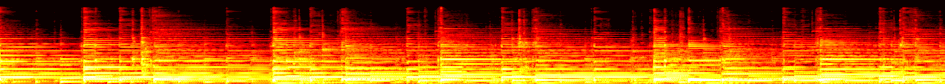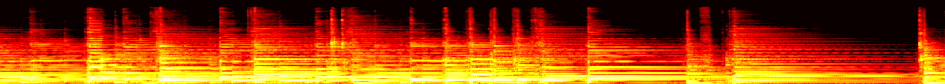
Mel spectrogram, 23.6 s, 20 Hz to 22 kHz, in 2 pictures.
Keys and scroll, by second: 17.2 ctrl+t.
